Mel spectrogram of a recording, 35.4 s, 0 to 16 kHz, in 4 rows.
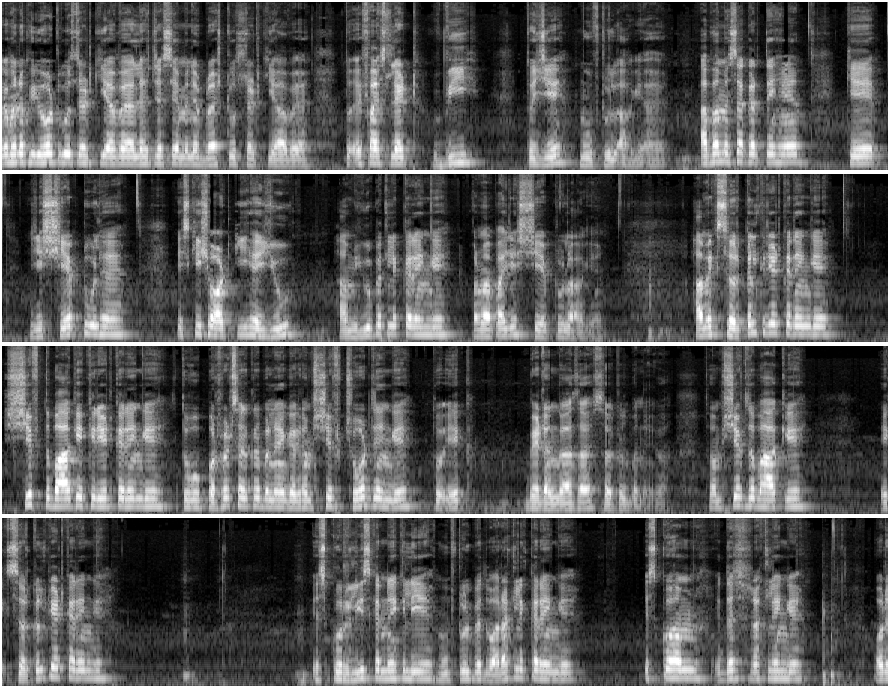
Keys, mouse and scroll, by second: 2.4 click, 4.4 v, 12.6 u, 18.4-28.4 shift+drag, 31.6 click, 33.1-35.4 drag.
